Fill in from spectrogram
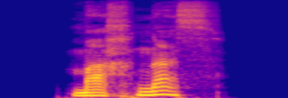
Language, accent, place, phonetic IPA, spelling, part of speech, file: German, Germany, Berlin, [ˌmax ˈnas], mach nass, verb, De-mach nass.ogg
- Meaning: 1. singular imperative of nassmachen 2. first-person singular present of nassmachen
